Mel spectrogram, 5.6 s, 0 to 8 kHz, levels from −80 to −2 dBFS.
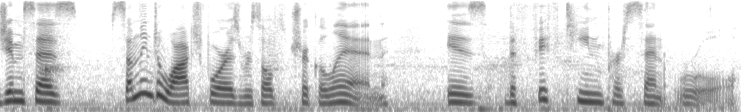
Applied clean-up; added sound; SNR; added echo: none; Breathing; 16 dB; none.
